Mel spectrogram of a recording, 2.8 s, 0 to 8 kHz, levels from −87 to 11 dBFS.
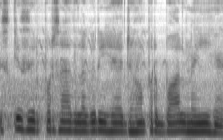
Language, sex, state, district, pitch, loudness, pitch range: Hindi, male, Chhattisgarh, Korba, 135 Hz, -13 LUFS, 130-145 Hz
